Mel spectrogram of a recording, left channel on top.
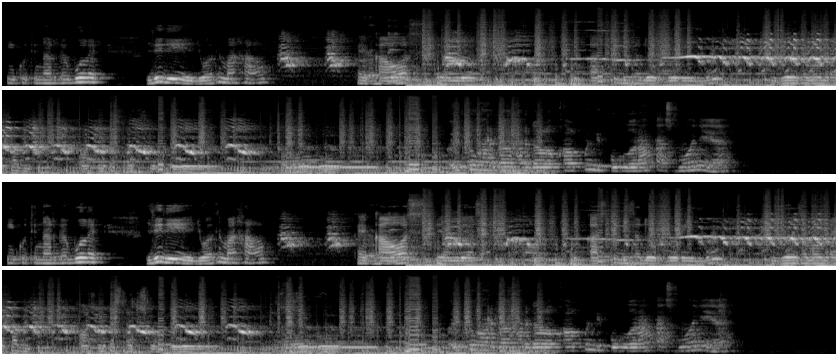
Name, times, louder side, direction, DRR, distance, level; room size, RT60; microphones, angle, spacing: voice 1, 0.0-1.0 1.3-2.7 3.6-8.7 9.1-10.5 11.0-11.8, right 1 dB, 40° right, 0.8 m, -26 dB
sound 1, 2.8-3.5 4.4-10.9, left 2 dB, 60° left, 1.5 m, -23 dB
voice 2, 3.6-4.0 11.1-12.1 12.8-15.6, left 2 dB, 25° left, 2.0 m, -29 dB
sound 2, 4.0-13.8, equal, 10° left, 1.2 m, -28 dB
14.0 x 6.8 x 2.4 m
head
